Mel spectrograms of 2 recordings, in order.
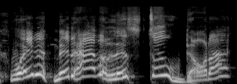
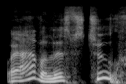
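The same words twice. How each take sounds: First: Higher, laughing through the words. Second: Said in the usual way. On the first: Real, not acted. Host asks chat about her lisp, laughing. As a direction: giggle while checking your own lisp. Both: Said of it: "Y'all can't hear the lisp?".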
